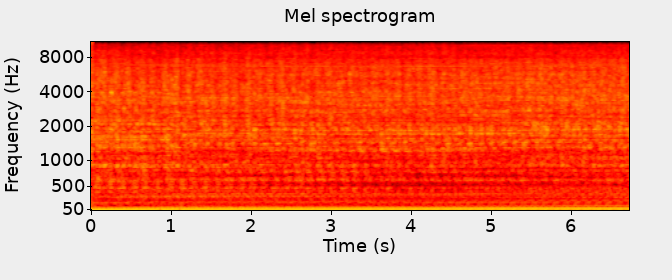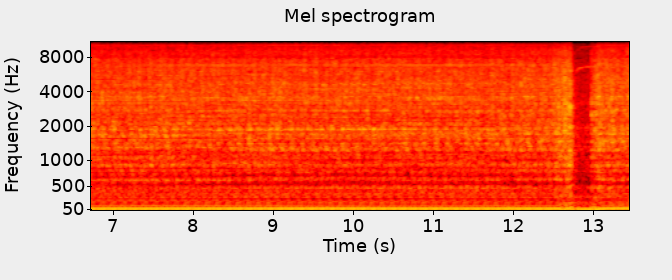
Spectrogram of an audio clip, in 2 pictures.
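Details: Abandoned 1963 Loadstar truck V8, after carburetor work: deep, steady low rumble with an even idle beat, no misses or knocking; running smoothly.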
